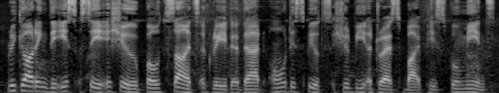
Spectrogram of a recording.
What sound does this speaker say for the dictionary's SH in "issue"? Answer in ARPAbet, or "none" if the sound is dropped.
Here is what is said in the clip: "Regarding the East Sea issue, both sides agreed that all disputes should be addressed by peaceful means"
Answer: SH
